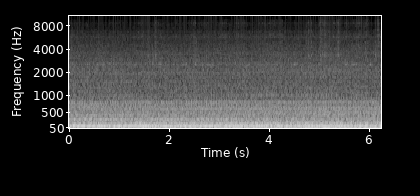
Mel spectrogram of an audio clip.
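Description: A vehicle's engine hums steadily with a low rumble as it drives along a road.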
